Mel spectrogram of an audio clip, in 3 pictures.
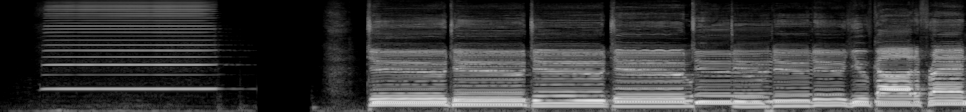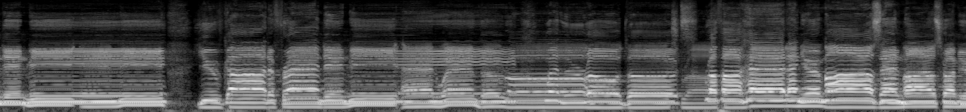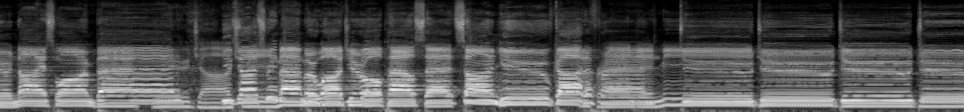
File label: tenor missing in E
